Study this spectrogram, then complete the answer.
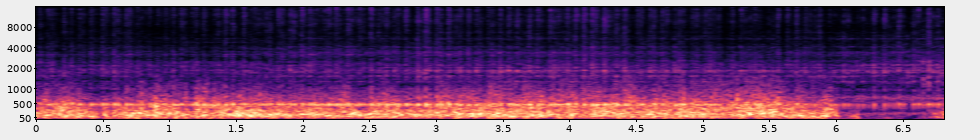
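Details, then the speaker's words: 2000 Cobra 50cc racing mini two-stroke dirt bike on a road flyby after top-end repairs: strong steady buzz holding revs under load, then fading; pulls cleanly, healthy. "that was sweet that was awesome it hauls pretty good this thing is crazy oh my gosh I mean I'm Way too big for it but that thing takes off"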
